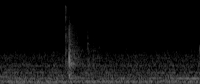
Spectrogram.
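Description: One sharp click about two-thirds of a second in, from dry spaghetti strands handled on a chair seat, over a faint steady room hum.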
